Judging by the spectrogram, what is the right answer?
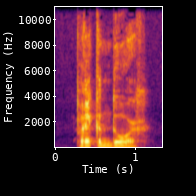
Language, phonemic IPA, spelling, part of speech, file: Dutch, /ˈprɪkə(n) ˈdor/, prikken door, verb, Nl-prikken door.ogg
- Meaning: inflection of doorprikken: 1. plural present indicative 2. plural present subjunctive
